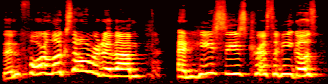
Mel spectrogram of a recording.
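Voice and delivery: usual speaking voice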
